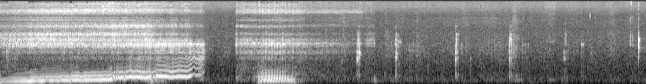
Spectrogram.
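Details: Cane Corso puppy sleeping soundly indoors, snoring loudly: a long harmonic, rising snore for two seconds, then a shorter rough snore, followed by quiet breathing with small clicks.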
